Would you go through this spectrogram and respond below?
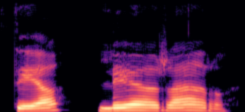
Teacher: The ending er at the end of a word sounds like a short a.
